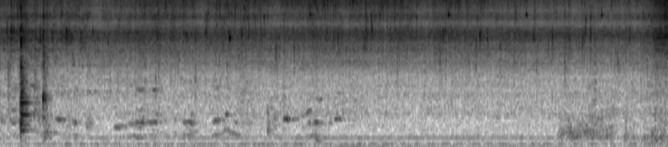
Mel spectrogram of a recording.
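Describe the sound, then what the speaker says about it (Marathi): Whole garlic, tomatoes and onion frying in a pan, a steady low sizzle running throughout with occasional stirring clinks and scrapes, fairly quiet and close, with no talking. "चांगलं तळून घेतो जेवण टमाटे शिजण्यासाठी कांदा शिजण्यासाठी ना"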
